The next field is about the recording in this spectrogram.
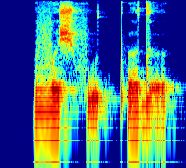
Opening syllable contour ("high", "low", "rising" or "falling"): rising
